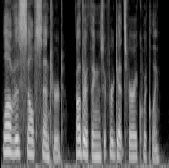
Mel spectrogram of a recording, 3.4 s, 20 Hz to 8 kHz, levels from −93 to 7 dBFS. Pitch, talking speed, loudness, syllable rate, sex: 180 Hz, 175 wpm, -21 LUFS, 5.1 syllables/s, female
